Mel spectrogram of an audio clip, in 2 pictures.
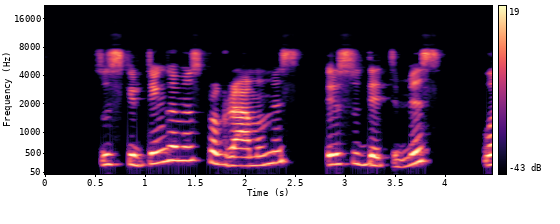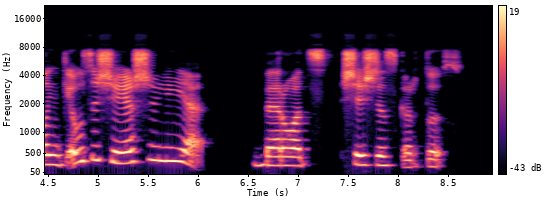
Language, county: Lithuanian, Kaunas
